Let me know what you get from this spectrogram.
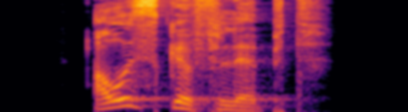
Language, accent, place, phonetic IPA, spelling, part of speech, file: German, Germany, Berlin, [ˈaʊ̯sɡəˌflɪpt], ausgeflippt, verb, De-ausgeflippt.ogg
- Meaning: past participle of ausflippen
